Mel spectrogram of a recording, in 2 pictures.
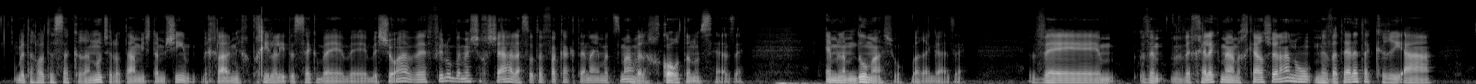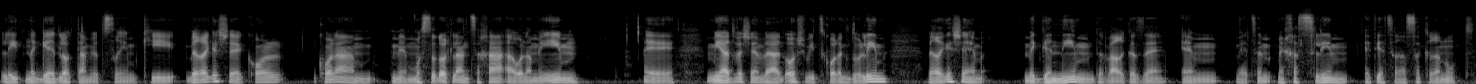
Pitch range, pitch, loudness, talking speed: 80-105 Hz, 90 Hz, -26 LUFS, 130 wpm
